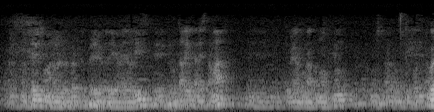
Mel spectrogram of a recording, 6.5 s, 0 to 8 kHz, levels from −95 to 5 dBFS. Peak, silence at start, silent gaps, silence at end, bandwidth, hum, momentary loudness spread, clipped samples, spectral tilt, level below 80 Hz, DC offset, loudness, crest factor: -12 dBFS; 0 s; none; 0 s; 5.8 kHz; none; 9 LU; under 0.1%; -8 dB/octave; -54 dBFS; under 0.1%; -37 LUFS; 22 dB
